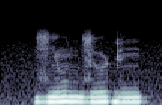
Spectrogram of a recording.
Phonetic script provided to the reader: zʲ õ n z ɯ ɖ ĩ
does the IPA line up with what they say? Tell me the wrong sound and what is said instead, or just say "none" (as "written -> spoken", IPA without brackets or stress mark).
õ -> ũ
